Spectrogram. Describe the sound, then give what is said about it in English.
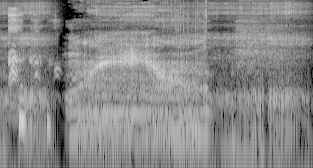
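Loud snoring: one long, groaning, rasping snore whose pitch rises and then falls, preceded by a short grunt and followed by a fainter rumbling breath. “he's snoring. Loud.”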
